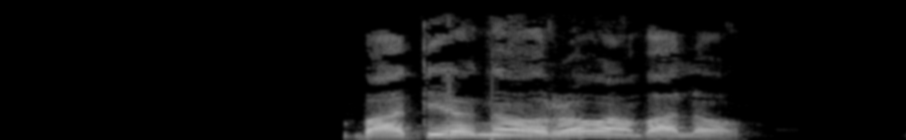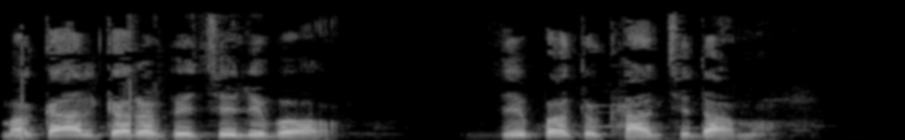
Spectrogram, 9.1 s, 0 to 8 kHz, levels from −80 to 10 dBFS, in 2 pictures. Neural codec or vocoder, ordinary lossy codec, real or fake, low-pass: none; MP3, 32 kbps; real; 7.2 kHz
